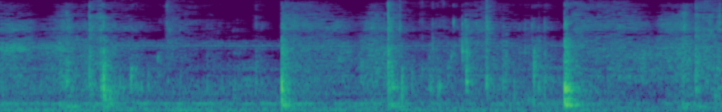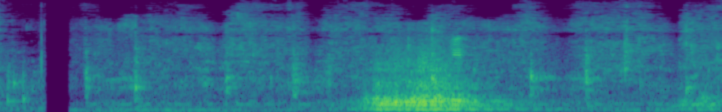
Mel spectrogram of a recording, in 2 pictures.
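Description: Starter yogurt is stirred into warm milk in a pot for sweet curd, giving soft scraping and squishing strokes at close range, with a fuller swirl of stirring toward the end.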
